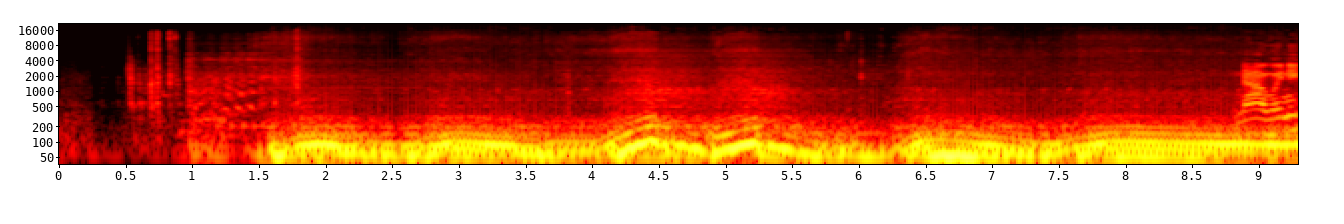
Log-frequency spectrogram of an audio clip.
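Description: A car engine idling and then running steadily under load during an exhaust back pressure check, a loud, low continuous drone with brief rises in revs, close by.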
